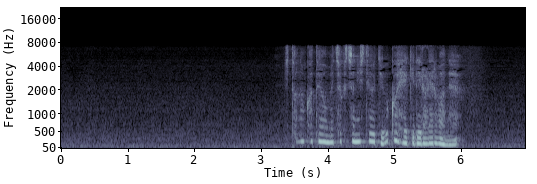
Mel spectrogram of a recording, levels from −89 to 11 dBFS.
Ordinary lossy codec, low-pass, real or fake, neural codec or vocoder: none; 7.2 kHz; real; none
